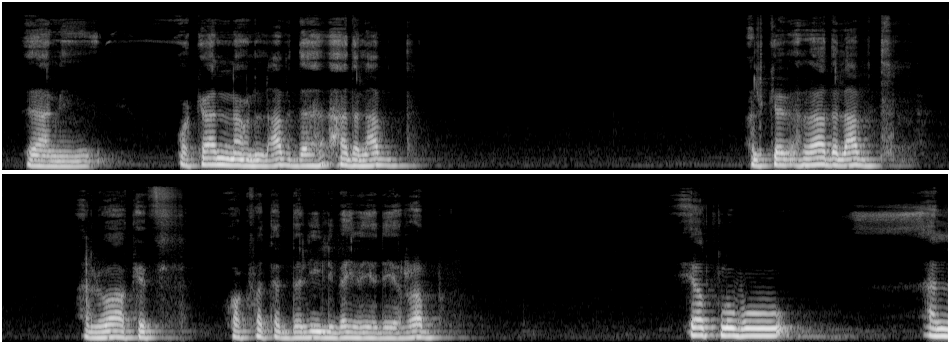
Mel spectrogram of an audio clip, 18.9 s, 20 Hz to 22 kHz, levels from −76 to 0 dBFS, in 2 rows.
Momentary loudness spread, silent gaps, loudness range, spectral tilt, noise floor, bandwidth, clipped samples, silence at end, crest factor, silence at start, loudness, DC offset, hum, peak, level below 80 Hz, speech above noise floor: 19 LU; none; 6 LU; -8.5 dB/octave; -61 dBFS; 16 kHz; under 0.1%; 0 s; 16 dB; 0.25 s; -16 LUFS; under 0.1%; none; -2 dBFS; -64 dBFS; 46 dB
